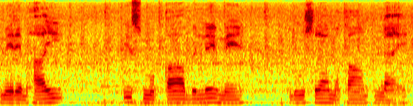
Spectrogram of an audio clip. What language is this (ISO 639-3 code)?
urd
